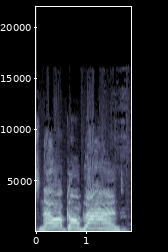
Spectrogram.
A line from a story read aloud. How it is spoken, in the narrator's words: Trixie yells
